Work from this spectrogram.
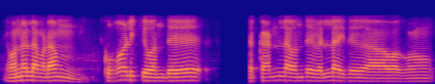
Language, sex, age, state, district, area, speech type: Tamil, male, 60+, Tamil Nadu, Tiruchirappalli, rural, conversation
